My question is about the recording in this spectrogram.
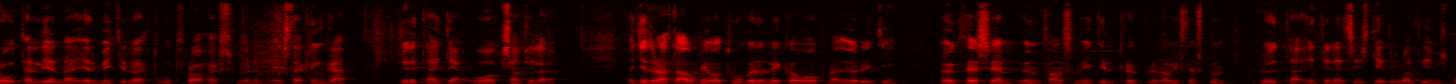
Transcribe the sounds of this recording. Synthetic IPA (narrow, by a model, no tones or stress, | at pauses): ɾoːwt̪ʰaɾljɛnaɛɾmɪːcɪlvœxt̪ṵːt̪fɾawɦaksmœːnʏmḛjnst̪ahkliŋka | fɪːɾɪ̥t̪ʰaːjcaʔɔɣsamfjɛːla̰ɣa̰ | θaðcɛːt̪ʏɾ̥haft̪aːwr̥ɪvawt̪ʰɾuːvɛɾðʏleːjkaɔowknaðœːɾecɪœɥkθɛsːɛmʏmfawnsmɪːcɪlt̪ʰɾʏplʏnawist̪lɛnskʏm | l̥ʏːt̪aʔɪnt̪ɛɾnɛt̪sɪnscɛːt̪ʏɾvalt̪ɪðiːmɪsp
